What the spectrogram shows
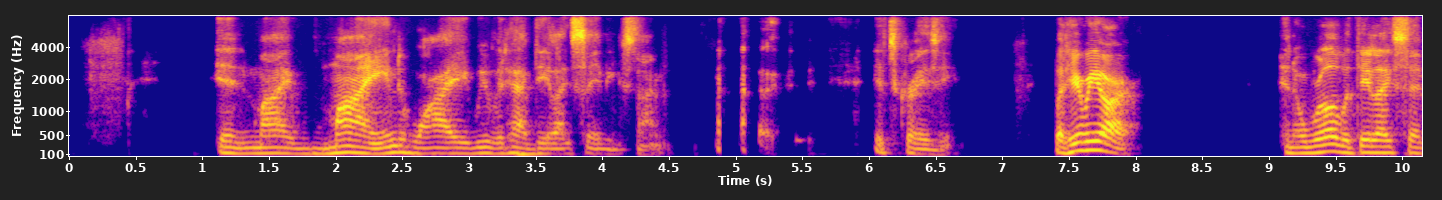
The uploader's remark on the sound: The shows are now all hosted on Zoom.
